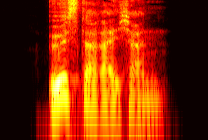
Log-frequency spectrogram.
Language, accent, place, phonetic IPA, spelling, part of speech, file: German, Germany, Berlin, [ˈøːstəʁaɪ̯çɐn], Österreichern, noun, De-Österreichern.ogg
- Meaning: dative plural of Österreicher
